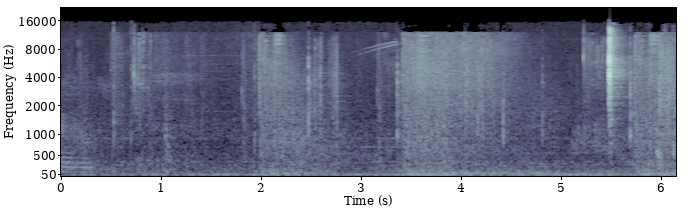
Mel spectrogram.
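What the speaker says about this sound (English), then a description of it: "Overwhelmed by like 8 or 9 of them all shooting at me" Enemy gunfire in the video game Halo, several shooters firing at once in a dense, continuous clatter with a sharp louder crack near the end.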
